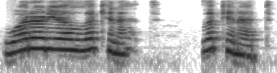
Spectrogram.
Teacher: Como não se pronuncia o G, o som do N acaba emendando aqui com o A.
